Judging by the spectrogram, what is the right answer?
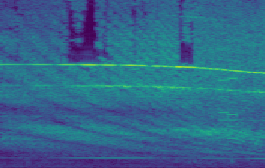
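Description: An RC model jet at full throttle makes a steady, high-pitched turbine whine with a rising and falling sweep as it passes, moderately distant and heard alone.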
